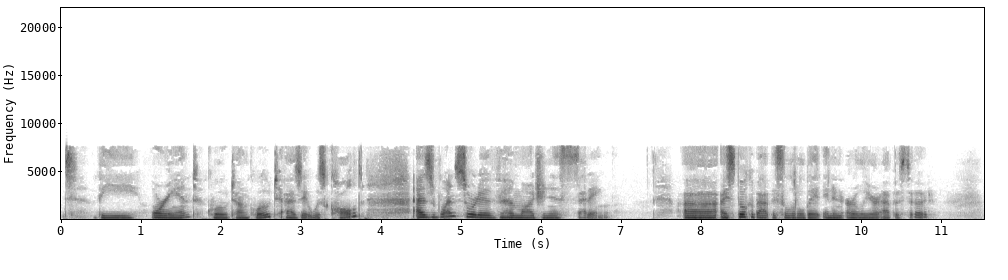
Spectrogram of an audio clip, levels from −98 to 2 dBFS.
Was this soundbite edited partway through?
no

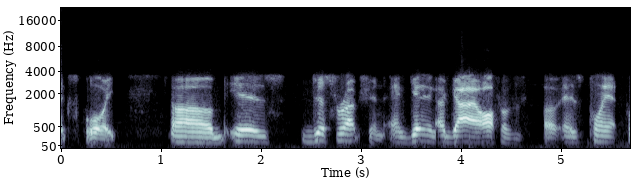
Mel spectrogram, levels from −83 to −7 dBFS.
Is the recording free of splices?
no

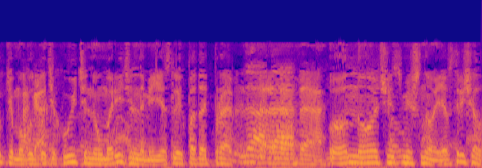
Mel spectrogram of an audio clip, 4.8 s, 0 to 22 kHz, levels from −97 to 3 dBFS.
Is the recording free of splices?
yes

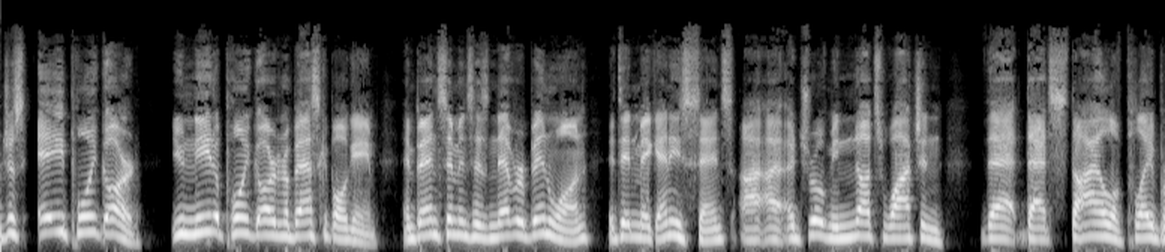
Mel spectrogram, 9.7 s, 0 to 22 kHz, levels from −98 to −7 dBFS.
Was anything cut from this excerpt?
no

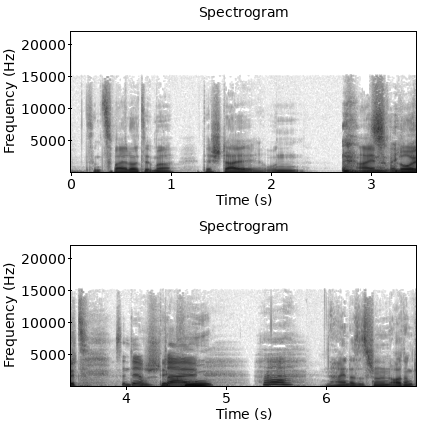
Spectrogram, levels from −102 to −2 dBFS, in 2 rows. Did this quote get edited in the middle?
yes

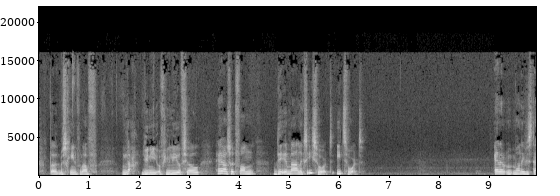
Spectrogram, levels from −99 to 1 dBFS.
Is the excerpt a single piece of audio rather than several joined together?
yes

